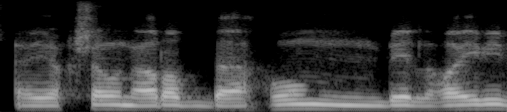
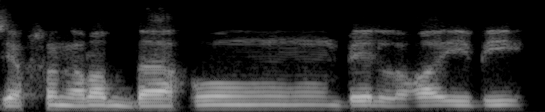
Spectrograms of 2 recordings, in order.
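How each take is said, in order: First: The m sound is pronounced fully and clearly. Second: The m sound is hidden and softly nasal.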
